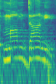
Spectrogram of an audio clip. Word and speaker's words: Mamdani: And furthermore, the name is Mamdani, M-A-M-D-A-N-I. You should learn how to say it because we got to get it right.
